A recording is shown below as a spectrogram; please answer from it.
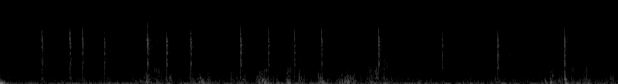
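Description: Chalk writing on a chalkboard: a faint, irregular string of short taps and scratches as an equation is written.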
